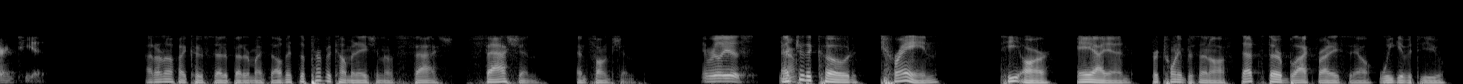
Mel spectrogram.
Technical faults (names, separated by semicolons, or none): none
